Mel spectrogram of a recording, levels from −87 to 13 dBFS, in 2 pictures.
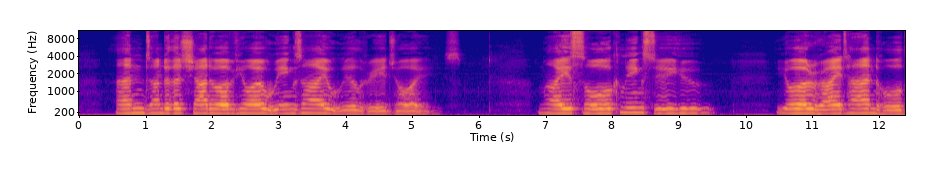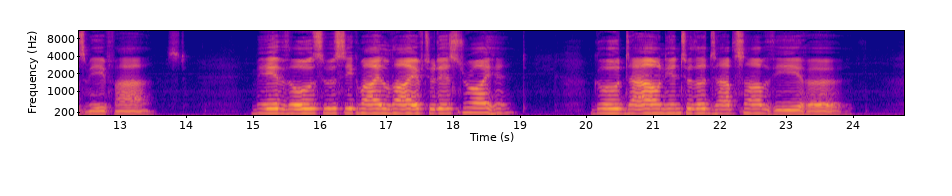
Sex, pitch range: male, 125-170 Hz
